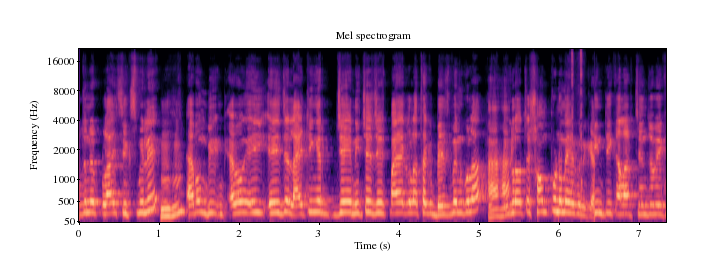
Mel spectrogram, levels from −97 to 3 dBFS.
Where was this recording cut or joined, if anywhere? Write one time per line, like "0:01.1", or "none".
0:06.4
